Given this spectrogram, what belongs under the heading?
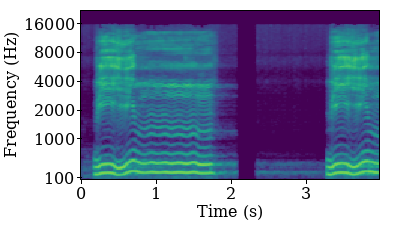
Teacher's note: memasukkan bunyi mim sukun kepada mim berikutnya disertai mendengung selama tiga harakat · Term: idgam Mimi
